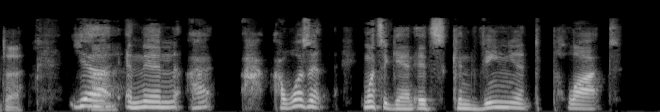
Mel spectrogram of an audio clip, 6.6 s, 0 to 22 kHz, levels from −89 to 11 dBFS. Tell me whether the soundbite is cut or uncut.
uncut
